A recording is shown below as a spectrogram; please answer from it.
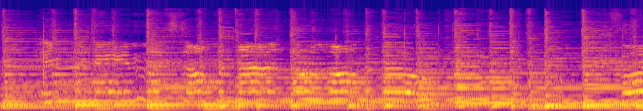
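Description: A woman singing over a strummed acoustic guitar.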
